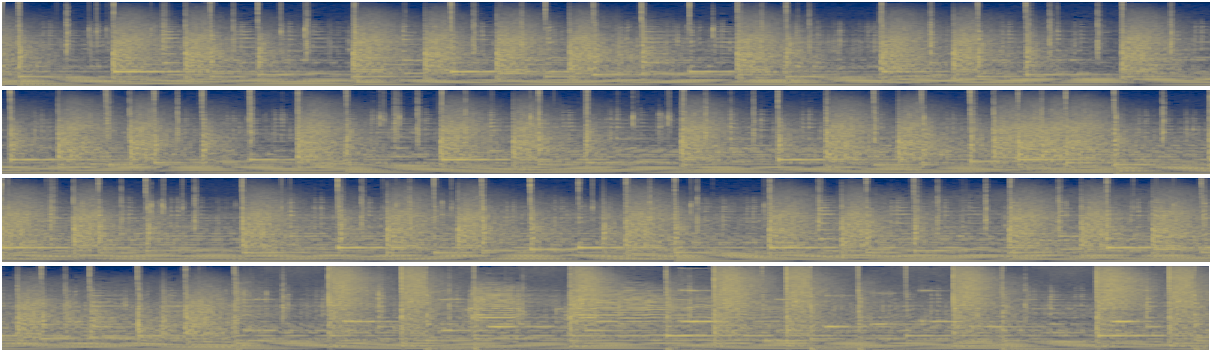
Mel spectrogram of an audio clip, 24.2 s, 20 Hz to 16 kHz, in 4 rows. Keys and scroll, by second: 0.4 space, 2.9 ctrl+j, 4.1 ctrl+], 9.2 space, 9.5 space, 11.1 ctrl+c, 11.8 ctrl+z, 12.1 ctrl+z, 12.4 v, 12.7 space, 14.2 v, 17.1 v, 17.7 space, 18.1 space, 21.7-22.9 typing, 23.4 alt+a.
